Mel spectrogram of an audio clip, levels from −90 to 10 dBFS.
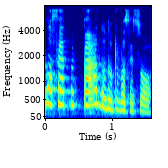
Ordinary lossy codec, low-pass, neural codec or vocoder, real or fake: MP3, 64 kbps; 7.2 kHz; autoencoder, 22.05 kHz, a latent of 192 numbers a frame, VITS, trained on one speaker; fake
